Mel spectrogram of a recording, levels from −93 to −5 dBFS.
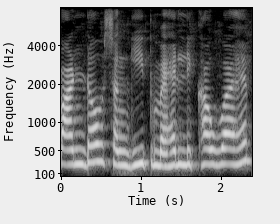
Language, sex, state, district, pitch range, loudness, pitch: Hindi, female, Bihar, Vaishali, 255-270 Hz, -22 LUFS, 265 Hz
